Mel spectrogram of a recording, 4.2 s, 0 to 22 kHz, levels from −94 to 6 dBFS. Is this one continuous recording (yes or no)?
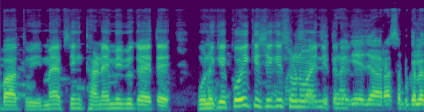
no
